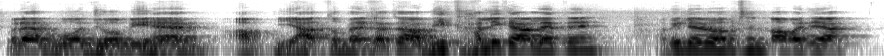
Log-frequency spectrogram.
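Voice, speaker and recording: A man's voice: high voice, level tone, brisk, reverberant, highs cut off. A man narrating a casual travel vlog, talking straight to his viewers as he films on a handheld phone. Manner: chatty, addresses viewers directly. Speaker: travel vlogger.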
